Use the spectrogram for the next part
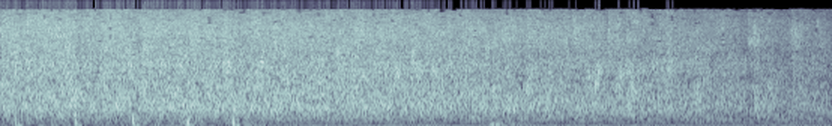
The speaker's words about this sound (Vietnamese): Xin quý vị tán thưởng chung một tràng pháo tay nhiệt liệt.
